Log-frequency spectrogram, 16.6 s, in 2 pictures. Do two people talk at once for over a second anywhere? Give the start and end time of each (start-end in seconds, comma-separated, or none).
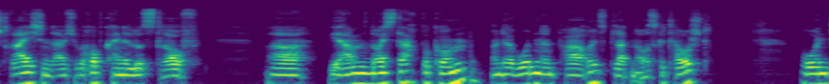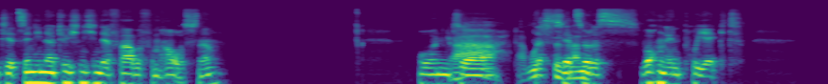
12.8-14.3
